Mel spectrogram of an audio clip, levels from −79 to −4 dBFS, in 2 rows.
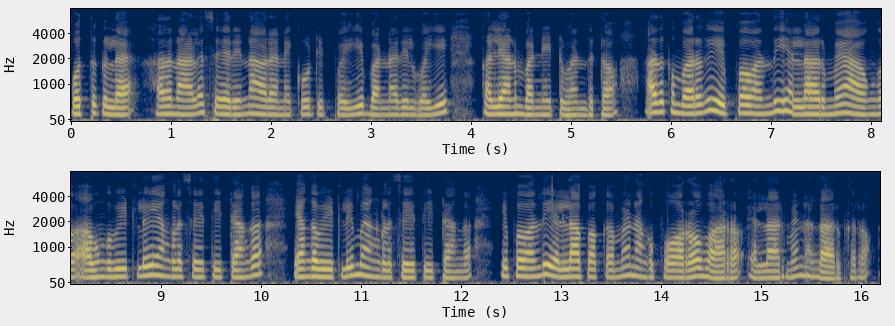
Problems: none marked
